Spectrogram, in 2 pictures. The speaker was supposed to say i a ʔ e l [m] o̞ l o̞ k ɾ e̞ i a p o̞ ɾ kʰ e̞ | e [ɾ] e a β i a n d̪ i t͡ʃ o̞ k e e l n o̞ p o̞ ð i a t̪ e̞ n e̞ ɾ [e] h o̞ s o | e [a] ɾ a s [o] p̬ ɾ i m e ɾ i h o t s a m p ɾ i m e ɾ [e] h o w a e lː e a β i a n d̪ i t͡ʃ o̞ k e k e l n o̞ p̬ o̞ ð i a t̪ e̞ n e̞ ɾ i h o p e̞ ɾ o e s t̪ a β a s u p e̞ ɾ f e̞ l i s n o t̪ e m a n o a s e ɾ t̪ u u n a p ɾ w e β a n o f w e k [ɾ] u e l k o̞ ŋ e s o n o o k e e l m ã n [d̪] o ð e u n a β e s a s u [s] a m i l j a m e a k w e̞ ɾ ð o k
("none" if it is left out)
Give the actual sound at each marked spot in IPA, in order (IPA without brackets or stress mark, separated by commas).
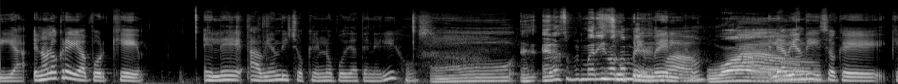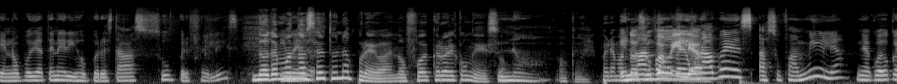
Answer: n, l, i, e, u, i, ɾ, d̪, f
